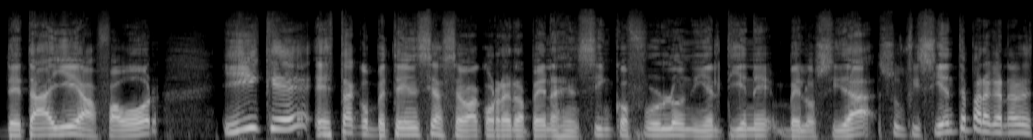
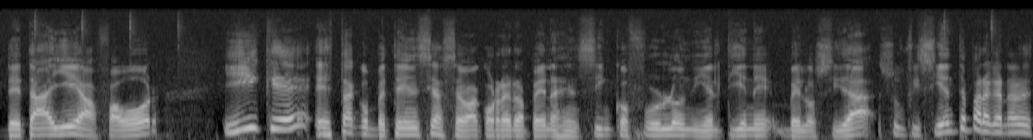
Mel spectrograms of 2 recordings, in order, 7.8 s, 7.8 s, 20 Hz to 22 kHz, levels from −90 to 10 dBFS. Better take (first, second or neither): first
